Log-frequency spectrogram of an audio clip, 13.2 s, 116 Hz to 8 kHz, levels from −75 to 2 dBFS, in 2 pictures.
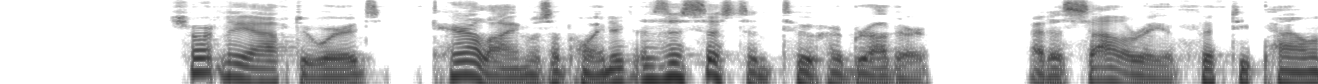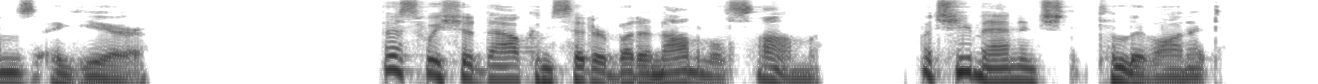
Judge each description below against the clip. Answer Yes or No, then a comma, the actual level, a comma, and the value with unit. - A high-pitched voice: No, low, 110 Hz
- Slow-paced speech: No, average, 150 wpm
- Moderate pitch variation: No, wide, 9.0 semitones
